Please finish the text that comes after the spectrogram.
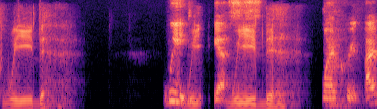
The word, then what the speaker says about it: Wehde: is and he's um I hope I pronounced that correctly it's weed weed yes weed I pronounced it the Arabic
